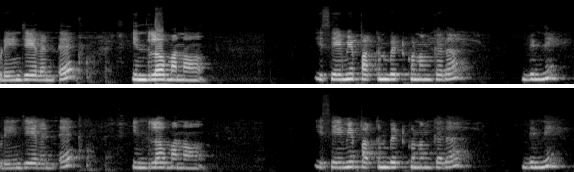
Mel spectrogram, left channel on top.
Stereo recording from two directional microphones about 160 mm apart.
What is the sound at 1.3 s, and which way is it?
Speech, 65° left (ahead or behind).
